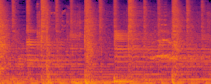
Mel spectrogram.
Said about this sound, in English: Outside the impound, Monday hops into his car and screeches away.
